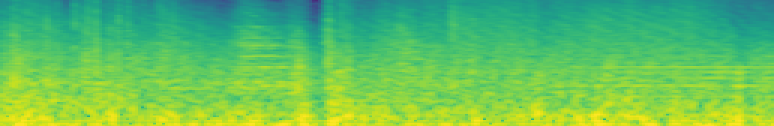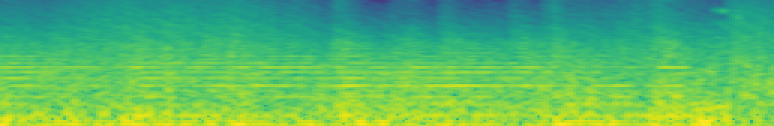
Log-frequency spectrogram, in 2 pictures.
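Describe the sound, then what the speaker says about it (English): Massive naval guns of a warship firing, rendered as a loud, continuous rumbling boom with a sharp blast near the start and a long rolling roar that persists throughout. "whenever it fired its massive guns, the recoil didn't just push the ship back"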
